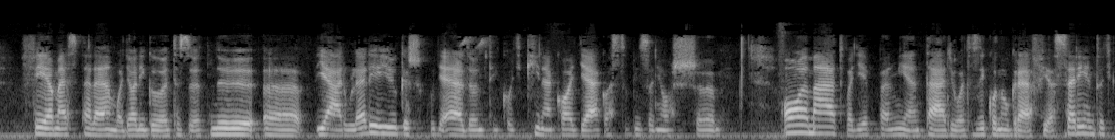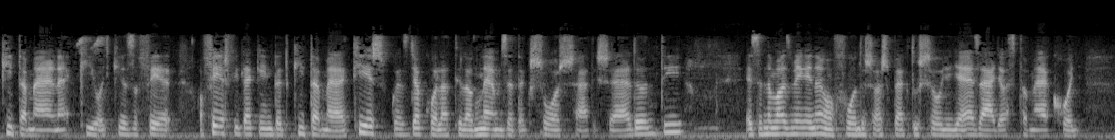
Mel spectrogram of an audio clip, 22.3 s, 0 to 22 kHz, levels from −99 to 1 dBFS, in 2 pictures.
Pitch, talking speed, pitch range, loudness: 155 Hz, 165 wpm, 145-170 Hz, -29 LUFS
